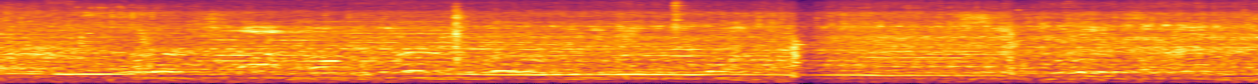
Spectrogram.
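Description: A loader engine idles close by.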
